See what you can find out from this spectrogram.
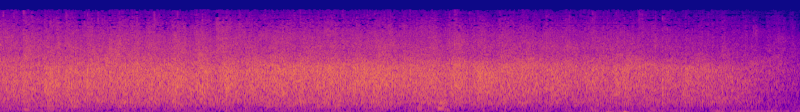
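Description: A crowd claps and applauds steadily after a performance of O Come, O Come, Emmanuel, a dense wash of many hands at a constant loud level, with no voices, tapering off slightly in the final second.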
